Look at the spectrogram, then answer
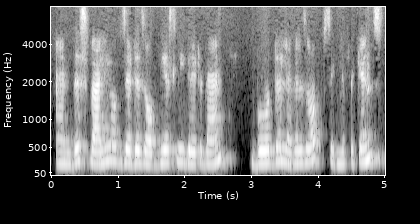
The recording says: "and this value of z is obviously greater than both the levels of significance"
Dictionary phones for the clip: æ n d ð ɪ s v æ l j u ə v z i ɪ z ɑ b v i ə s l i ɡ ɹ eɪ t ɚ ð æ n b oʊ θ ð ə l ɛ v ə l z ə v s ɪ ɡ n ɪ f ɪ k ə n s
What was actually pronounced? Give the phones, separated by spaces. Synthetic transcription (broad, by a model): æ n d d ɪ s v æ l j u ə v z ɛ ɪ z ɑ b v i ə s l i ɡ ɹ eɪ t ɚ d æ n b oʊ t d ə l ɛ v ə l z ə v s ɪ ɡ n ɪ f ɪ k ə n s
